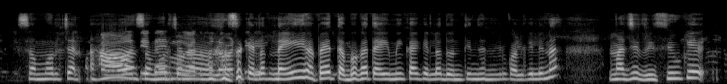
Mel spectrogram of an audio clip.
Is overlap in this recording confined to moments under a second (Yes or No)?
No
